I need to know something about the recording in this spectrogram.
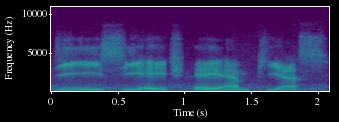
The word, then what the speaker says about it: Deschamps: Is it like Deschamps? Is that spelled? Oh, maybe. Yeah, it's Dechamps. Yeah. So yeah. I'm butchered that one.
